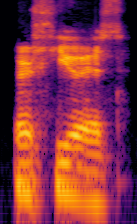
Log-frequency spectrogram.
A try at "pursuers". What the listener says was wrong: Yeah, I think the in the English we tend the R. You're doing the R a little bit too strong. I think it sounds a bit American when you're saying it that way. So pursuers, pursuers, pursuers.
